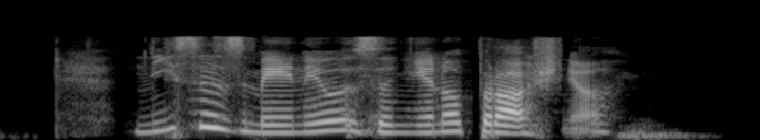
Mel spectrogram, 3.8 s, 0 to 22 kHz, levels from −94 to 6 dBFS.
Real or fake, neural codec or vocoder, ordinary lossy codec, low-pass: real; none; AAC, 32 kbps; 7.2 kHz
